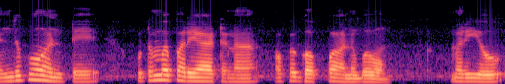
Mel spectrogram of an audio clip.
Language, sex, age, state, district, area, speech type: Telugu, male, 18-30, Andhra Pradesh, N T Rama Rao, urban, spontaneous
